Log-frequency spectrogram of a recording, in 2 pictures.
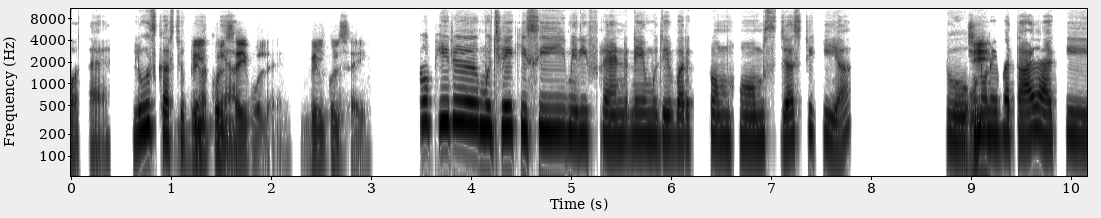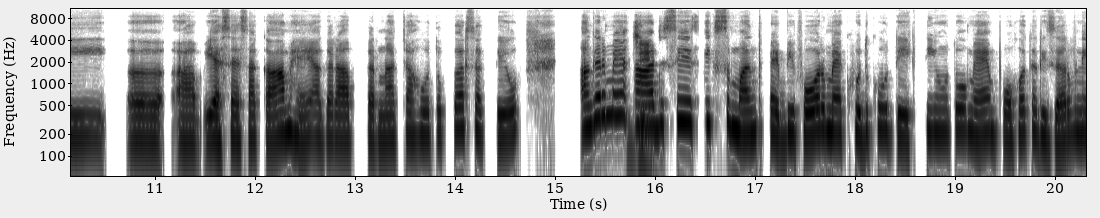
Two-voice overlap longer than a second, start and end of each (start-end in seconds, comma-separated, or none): none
